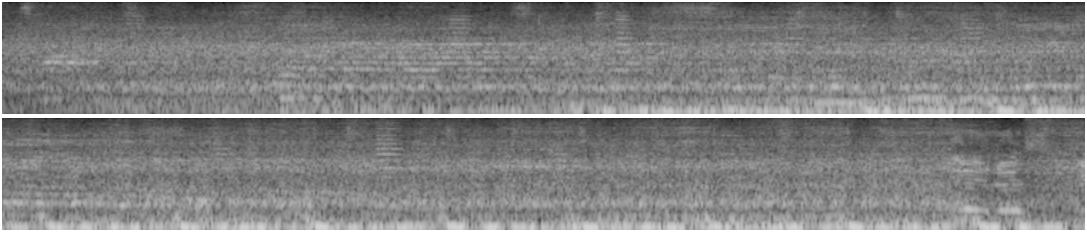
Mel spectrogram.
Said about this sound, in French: Voici les deux équipes qui entrent sur la pelouse. Écoutez l'ovation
